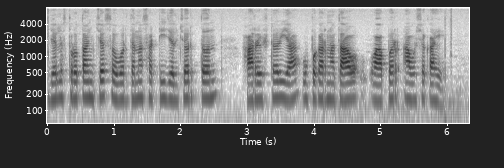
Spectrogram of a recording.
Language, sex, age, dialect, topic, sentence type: Marathi, male, 25-30, Standard Marathi, agriculture, statement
